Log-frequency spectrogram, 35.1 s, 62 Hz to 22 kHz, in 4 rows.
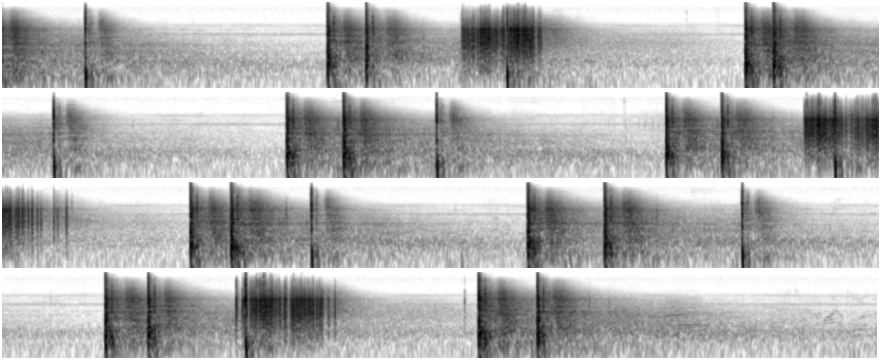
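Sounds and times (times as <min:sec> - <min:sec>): firework cake firing: 0:00.0 - 0:01.4, 0:03.2 - 0:05.8, 0:11.6 - 0:13.6, 0:15.4 - 0:18.8, 0:19.4 - 0:21.1, 0:22.7 - 0:25.6, 0:27.3 - 0:30.0, 0:30.9 - 0:33.5.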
